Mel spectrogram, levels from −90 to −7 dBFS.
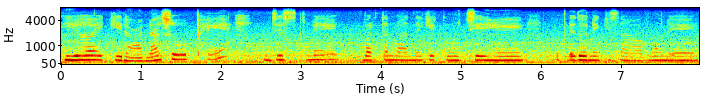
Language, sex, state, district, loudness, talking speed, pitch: Hindi, female, Madhya Pradesh, Dhar, -17 LUFS, 120 wpm, 125 Hz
